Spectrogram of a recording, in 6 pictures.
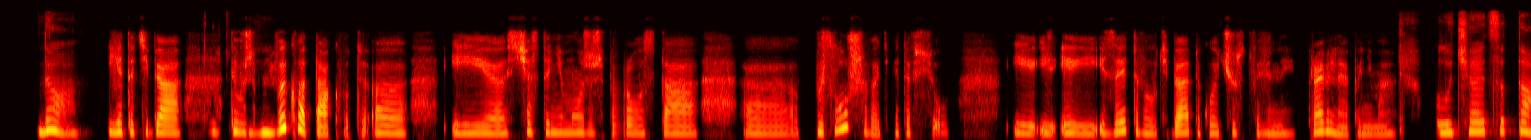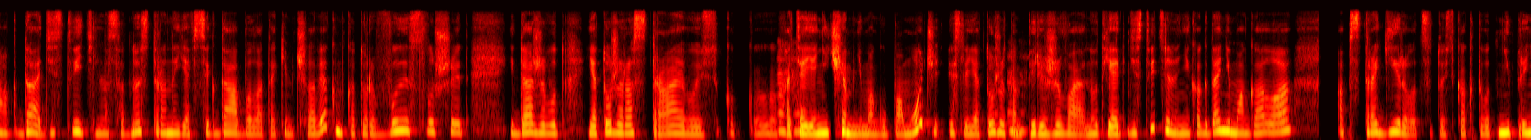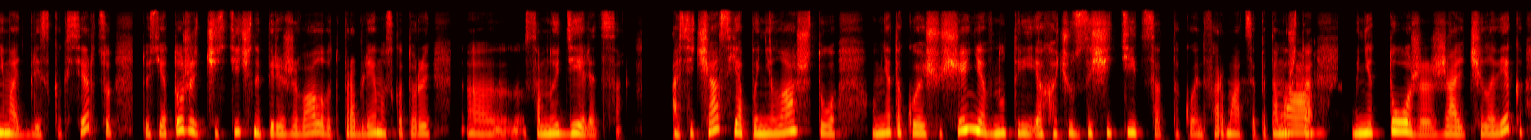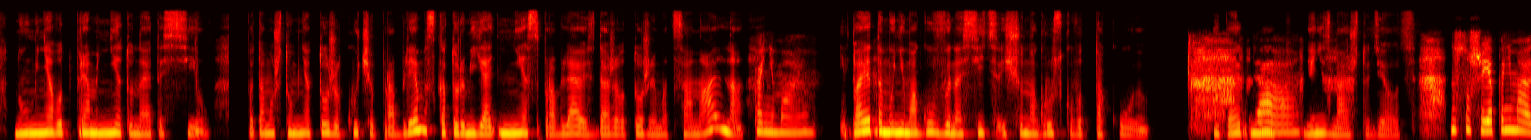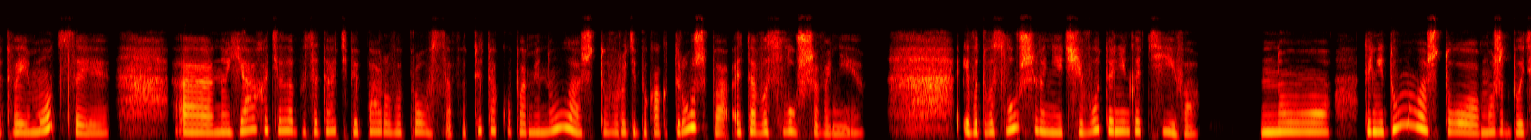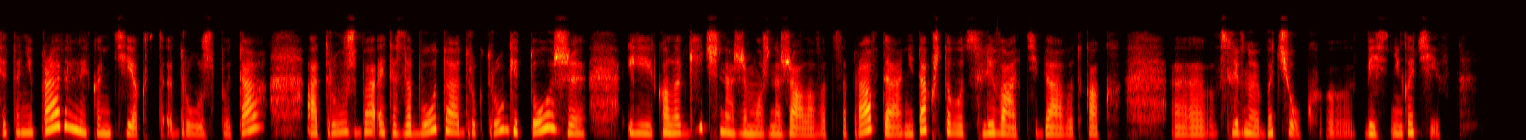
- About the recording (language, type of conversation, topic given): Russian, advice, Как честно выразить критику, чтобы не обидеть человека и сохранить отношения?
- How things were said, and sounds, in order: tapping; unintelligible speech; "могла" said as "мога ла"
